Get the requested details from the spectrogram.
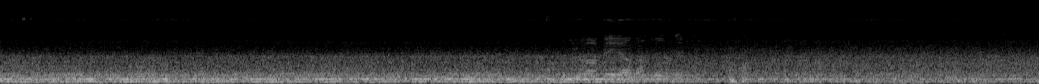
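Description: Tyres roll steadily on smooth pavement.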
